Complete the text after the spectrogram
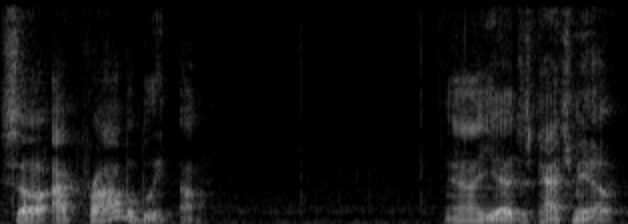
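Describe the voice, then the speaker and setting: A man's voice: fairly low pitch, expressive, slow, fairly bright tone. A man giving rambling, opinionated and jokey gameplay commentary as a let's play host.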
